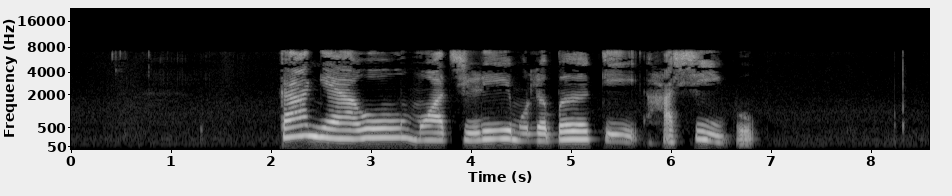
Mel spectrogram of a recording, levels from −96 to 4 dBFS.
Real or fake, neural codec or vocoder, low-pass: real; none; 7.2 kHz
